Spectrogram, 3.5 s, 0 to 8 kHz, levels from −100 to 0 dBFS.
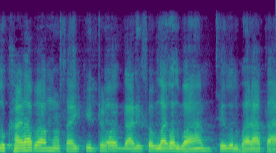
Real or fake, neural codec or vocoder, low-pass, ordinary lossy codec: fake; codec, 16 kHz in and 24 kHz out, 1.1 kbps, FireRedTTS-2 codec; 7.2 kHz; none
